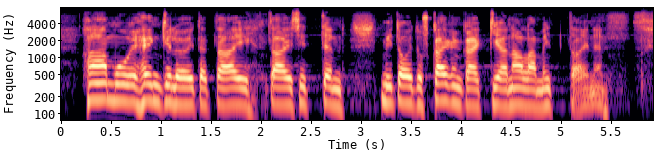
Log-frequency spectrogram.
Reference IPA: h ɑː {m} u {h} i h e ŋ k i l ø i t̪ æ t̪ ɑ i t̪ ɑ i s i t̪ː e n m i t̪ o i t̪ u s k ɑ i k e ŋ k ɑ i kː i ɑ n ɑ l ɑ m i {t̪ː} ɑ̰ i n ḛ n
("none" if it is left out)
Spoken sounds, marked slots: m, none, t̪ː

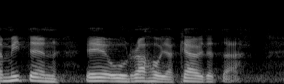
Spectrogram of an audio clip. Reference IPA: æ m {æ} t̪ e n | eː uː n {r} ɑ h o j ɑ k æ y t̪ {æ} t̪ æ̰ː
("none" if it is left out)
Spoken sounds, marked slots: i, r, e

